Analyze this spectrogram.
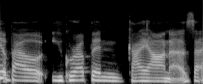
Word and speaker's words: Guyana: fan tell me about you grew up in Guyana is that how you say it yeah so I was born in Guyana Diana the only english-speaking country in South America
